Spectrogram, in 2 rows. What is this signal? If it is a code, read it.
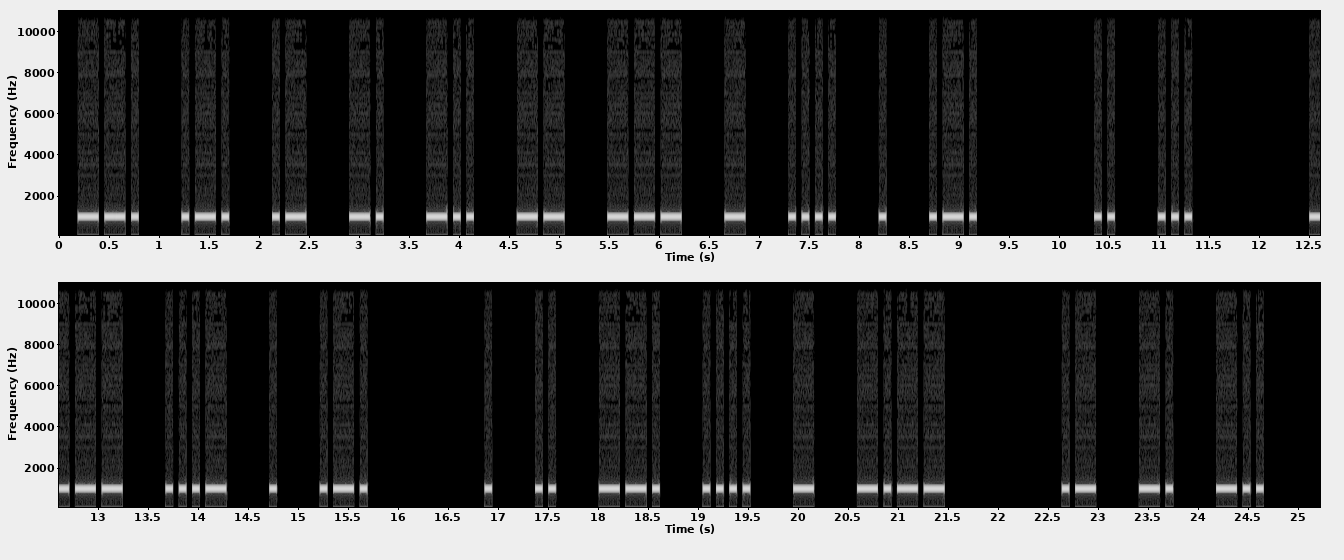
Morse code, heard as a keyed tone, about 18 wpm, spaced as for 12 wpm, 1000 Hz. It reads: GRANDMOTHER IS OVER EIGHTY AND
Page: Quotes for Sun, 27 Apr 2025 in Morse Code at 12 words per minute.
